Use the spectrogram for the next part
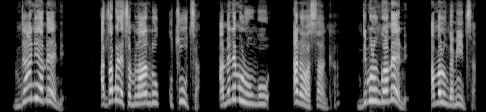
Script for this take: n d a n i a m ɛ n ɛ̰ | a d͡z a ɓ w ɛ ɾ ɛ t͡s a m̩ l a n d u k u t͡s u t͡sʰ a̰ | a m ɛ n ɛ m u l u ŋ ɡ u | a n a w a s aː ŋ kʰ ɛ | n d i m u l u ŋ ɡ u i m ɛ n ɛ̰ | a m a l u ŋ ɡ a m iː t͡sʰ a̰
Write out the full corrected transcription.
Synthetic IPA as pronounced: n d a n i a m ɛ n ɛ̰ | a d͡z a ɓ w ɛ ɾ ɛ t͡s a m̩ l a n d u k u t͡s u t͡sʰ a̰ | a m ɛ n ɛ m u l u ŋ ɡ u | a n a w a s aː ŋ kʰ a | n d i m u l u ŋ ɡ u a m ɛ n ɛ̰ | a m a l u ŋ ɡ a m iː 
